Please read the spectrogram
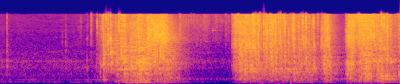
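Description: Frozen food in plastic wrapping being handled and shifted about in a freezer, making rustling and scraping noise with a few clicks. It comes in two stretches: a short one about a second in and a longer one that runs to near the end.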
